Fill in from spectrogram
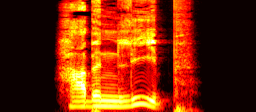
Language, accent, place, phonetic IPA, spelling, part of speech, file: German, Germany, Berlin, [ˌhaːbn̩ ˈliːp], haben lieb, verb, De-haben lieb.ogg
- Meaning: inflection of lieb haben: 1. first/third-person plural present 2. first/third-person plural subjunctive I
